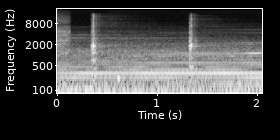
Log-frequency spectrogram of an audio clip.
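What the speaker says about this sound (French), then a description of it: "Vous entendez un tic-tac autour de vous." A ticking clock sound effect gives two sharp, faint ticks about a second apart over a steady background drone.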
